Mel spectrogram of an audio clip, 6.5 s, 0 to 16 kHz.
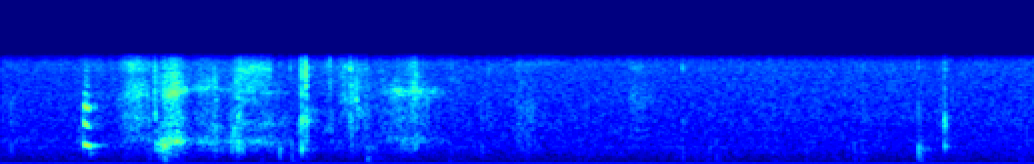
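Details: An 8-week-old golden retriever puppy hiccups while trying to chew the camera, giving small, abrupt, breathy thumping jerks at uneven intervals.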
